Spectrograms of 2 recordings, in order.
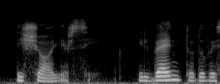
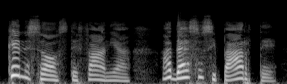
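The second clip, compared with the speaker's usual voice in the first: irritated snap; 2 semitones higher, 6 dB louder than usual. Acted. Mother snaps at her daughter Stefania, irritated and louder. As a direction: brush the child off with sharp annoyance. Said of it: "Le rispose stizzita".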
